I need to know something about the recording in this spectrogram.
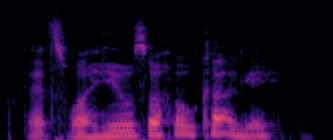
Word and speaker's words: Hokage: You pronounce the H? Do you? I don't. Yeah. Please say it. Okage. Because I think Hokage is disrespectful. Please say it. Okage. He ain't no ho. With an H. Okage. With a H. No, with a silent H.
